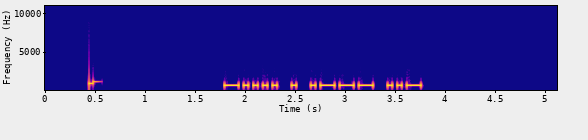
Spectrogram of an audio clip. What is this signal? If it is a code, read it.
Morse code, heard as a keyed tone, about 25 wpm, 700 Hz. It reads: 6EJU
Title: Four Challenging Letter-Number Combinations 25wpm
